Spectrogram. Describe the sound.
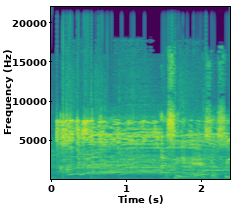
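Crowd shouting and cheering sound effect: loud, continuous whoops and yells whose pitch swoops up and down, a dense mass of voices sustained throughout without a break.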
